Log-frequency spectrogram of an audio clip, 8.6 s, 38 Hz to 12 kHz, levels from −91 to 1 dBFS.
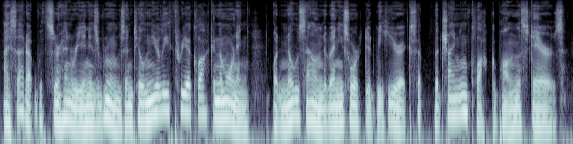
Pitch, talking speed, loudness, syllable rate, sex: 95 Hz, 225 wpm, -16 LUFS, 5.1 syllables/s, male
